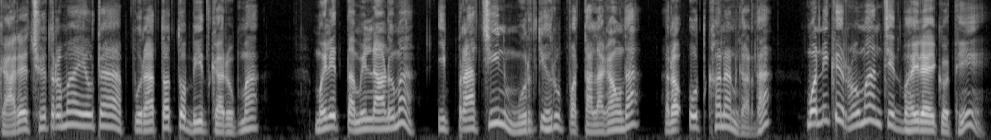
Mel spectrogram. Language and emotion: Nepali, happy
